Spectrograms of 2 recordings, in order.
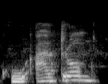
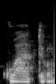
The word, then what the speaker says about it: cuatro: quatrain which is for we do not pronounce the word coup atom but Quattro know the UN a become part of the same syllable it becomes a word with only two syllables no sorry with only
